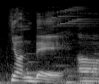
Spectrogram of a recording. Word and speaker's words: Hyundai: Hyundai. Thais pronounce it as hoon-dai.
